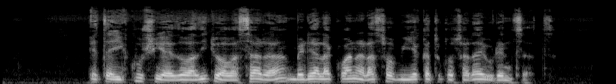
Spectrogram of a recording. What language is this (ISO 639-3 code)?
eus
